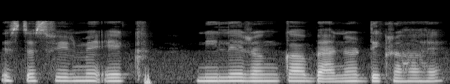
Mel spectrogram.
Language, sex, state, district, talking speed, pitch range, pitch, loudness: Hindi, male, Assam, Kamrup Metropolitan, 145 wpm, 150-165 Hz, 155 Hz, -15 LUFS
